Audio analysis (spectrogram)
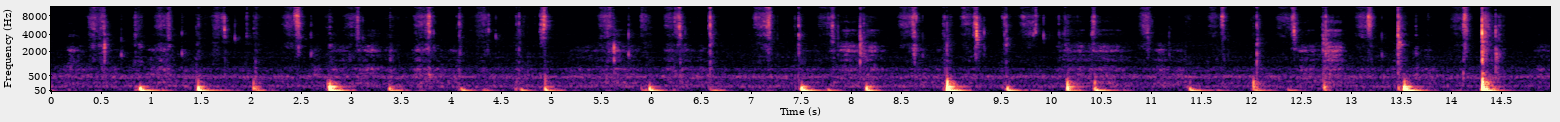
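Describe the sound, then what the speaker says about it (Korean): Tarot cards shuffled and picked by hand during a reading, a steady run of soft papery riffles, slaps and snaps spread across the whole stretch, close and fairly quiet with no talking. "마음을 담아서 카드를 골라보도록 할게요"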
